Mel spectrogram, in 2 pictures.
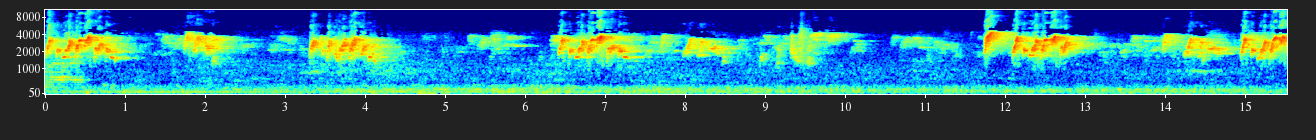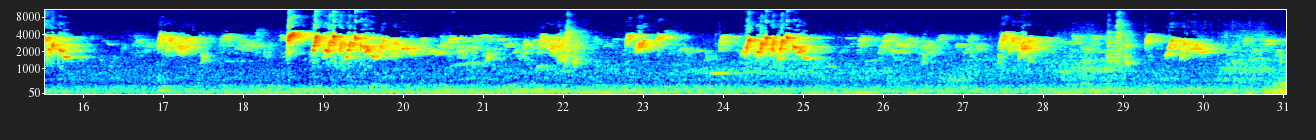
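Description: Red-whiskered bulbul singing in a cage: short, bright chirping phrases repeated every second or two, over a faint low hum.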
